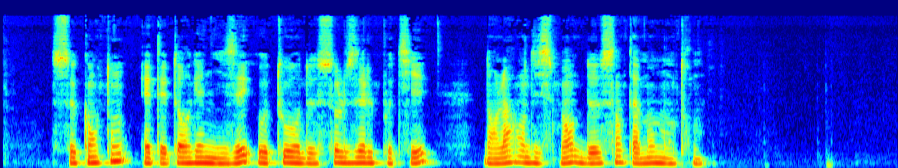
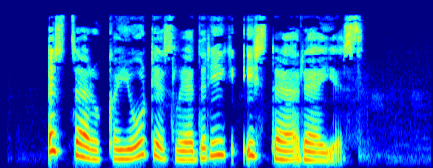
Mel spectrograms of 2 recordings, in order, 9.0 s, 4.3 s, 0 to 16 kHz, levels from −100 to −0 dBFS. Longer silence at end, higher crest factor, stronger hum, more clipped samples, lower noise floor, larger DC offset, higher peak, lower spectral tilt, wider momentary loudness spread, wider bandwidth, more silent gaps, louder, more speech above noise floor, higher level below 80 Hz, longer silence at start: about the same, 0.65 s vs 0.7 s; about the same, 16 dB vs 20 dB; neither; neither; about the same, -72 dBFS vs -73 dBFS; neither; about the same, -4 dBFS vs -6 dBFS; first, -7 dB/octave vs -4 dB/octave; first, 11 LU vs 5 LU; about the same, 11.5 kHz vs 11.5 kHz; neither; first, -20 LUFS vs -26 LUFS; first, 53 dB vs 47 dB; first, -54 dBFS vs -78 dBFS; about the same, 0.55 s vs 0.5 s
